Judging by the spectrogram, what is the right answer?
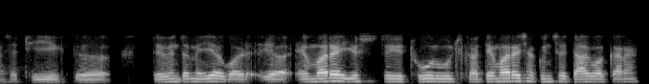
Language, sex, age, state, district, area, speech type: Kashmiri, male, 18-30, Jammu and Kashmir, Ganderbal, rural, conversation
